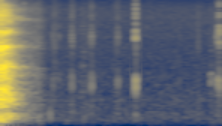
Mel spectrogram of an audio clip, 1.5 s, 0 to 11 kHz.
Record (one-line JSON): {"cough_length": "1.5 s", "cough_amplitude": 3776, "cough_signal_mean_std_ratio": 0.2, "survey_phase": "alpha (2021-03-01 to 2021-08-12)", "age": "45-64", "gender": "Female", "wearing_mask": "No", "symptom_none": true, "smoker_status": "Never smoked", "respiratory_condition_asthma": false, "respiratory_condition_other": false, "recruitment_source": "REACT", "submission_delay": "2 days", "covid_test_result": "Negative", "covid_test_method": "RT-qPCR"}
